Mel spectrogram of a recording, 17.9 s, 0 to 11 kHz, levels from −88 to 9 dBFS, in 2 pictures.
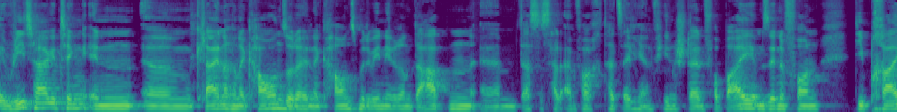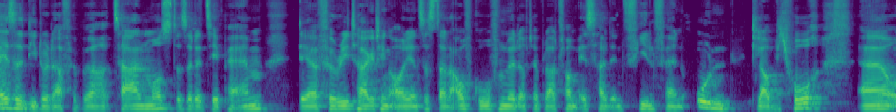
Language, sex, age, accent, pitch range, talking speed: German, male, 20-39, German, 105-120 Hz, 170 wpm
